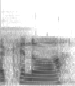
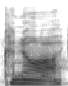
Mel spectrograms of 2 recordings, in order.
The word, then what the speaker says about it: Kanawha: Yeah, Kanawha. – Kanawha, even though it's one syllable shorter than it looks.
